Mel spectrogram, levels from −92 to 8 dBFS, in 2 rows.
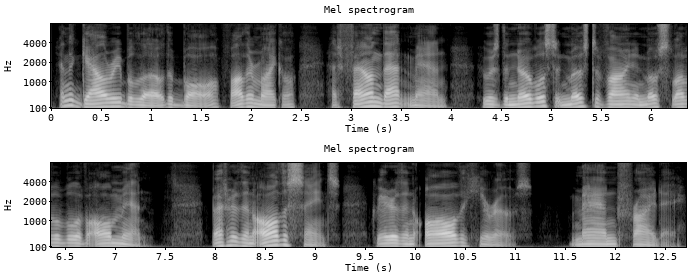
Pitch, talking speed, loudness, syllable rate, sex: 105 Hz, 170 wpm, -18 LUFS, 4.8 syllables/s, male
